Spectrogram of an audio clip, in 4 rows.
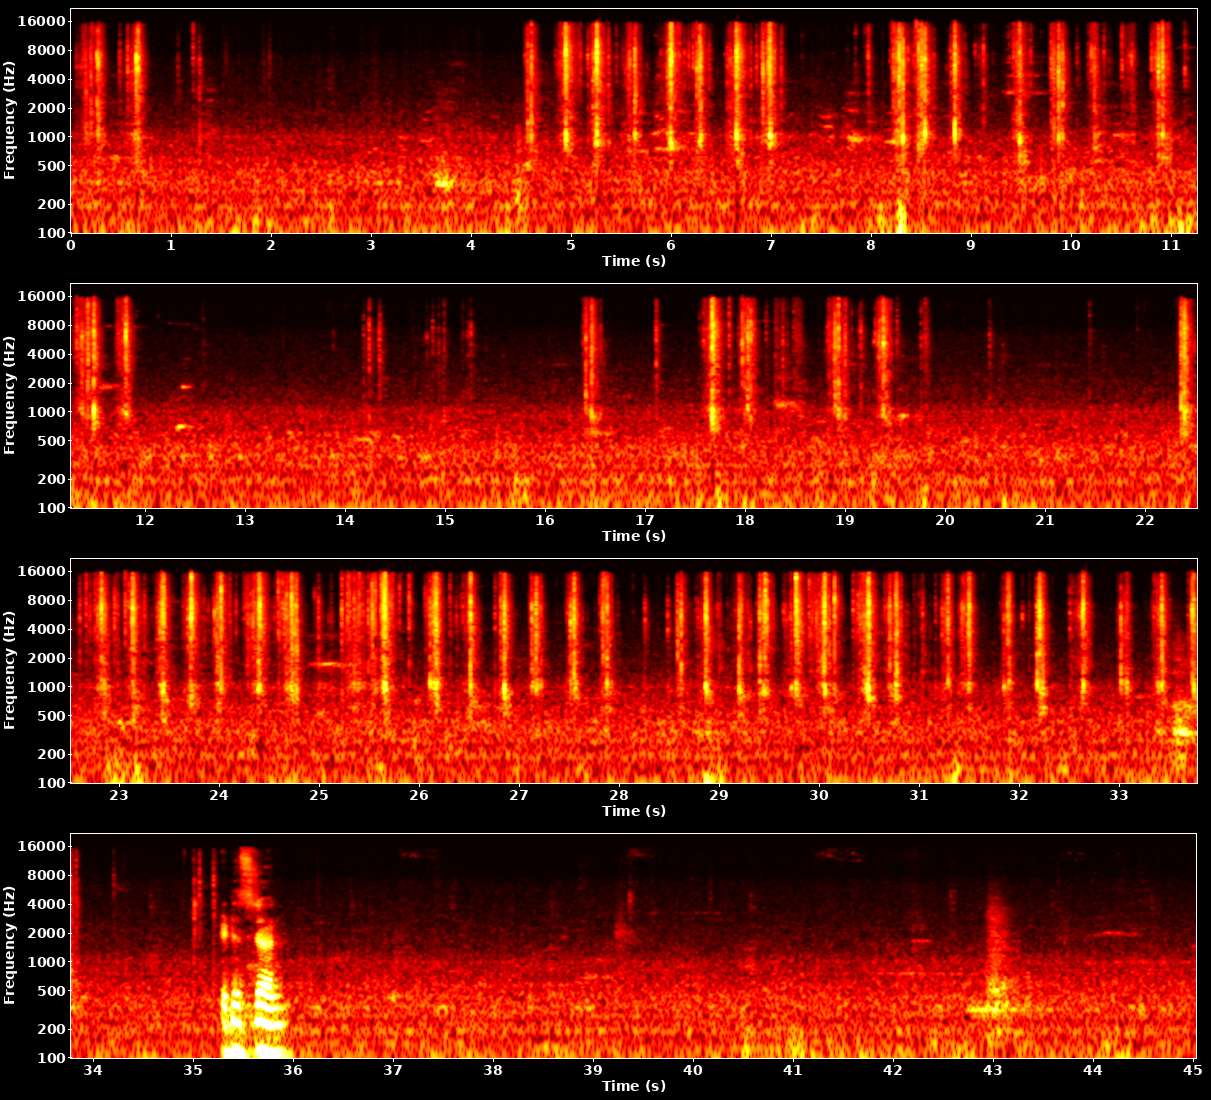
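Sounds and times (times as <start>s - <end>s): plastic puzzle cube clicking: 0.0s - 2.0s, 4.6s - 7.2s, 7.9s - 11.9s, 14.2s - 15.3s, 16.4s - 20.5s, 22.3s - 33.9s, 35.0s - 35.3s.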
